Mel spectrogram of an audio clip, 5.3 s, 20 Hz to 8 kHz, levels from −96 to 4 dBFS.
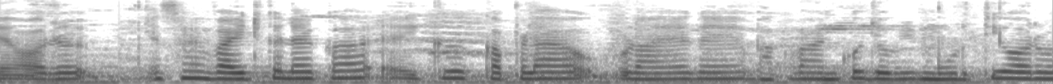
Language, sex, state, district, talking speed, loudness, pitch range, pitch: Hindi, female, Bihar, Samastipur, 195 wpm, -32 LUFS, 210-235 Hz, 220 Hz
